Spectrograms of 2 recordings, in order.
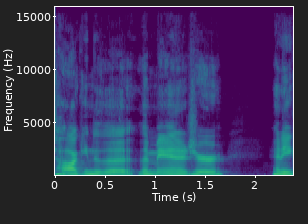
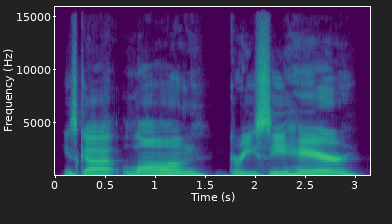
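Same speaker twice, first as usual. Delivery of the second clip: slow description; much slower than usual. Retold or imitated. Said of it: "This is exactly what I said".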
